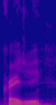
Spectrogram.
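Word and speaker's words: Krejci: out oh man it's just my last name crazy k r that's your rap name crazy that's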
